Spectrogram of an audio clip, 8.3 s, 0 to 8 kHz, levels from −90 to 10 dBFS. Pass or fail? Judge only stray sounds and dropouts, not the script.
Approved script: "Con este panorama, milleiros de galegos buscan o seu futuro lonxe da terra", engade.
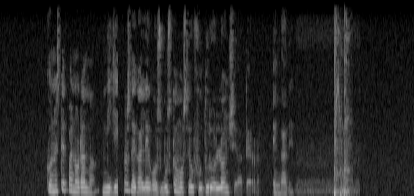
fail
